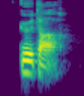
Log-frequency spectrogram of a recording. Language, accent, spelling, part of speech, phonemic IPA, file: French, France, queutard, noun, /kø.taʁ/, LL-Q150 (fra)-queutard.wav
- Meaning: horn dog, womanizer (man fixated on sex)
